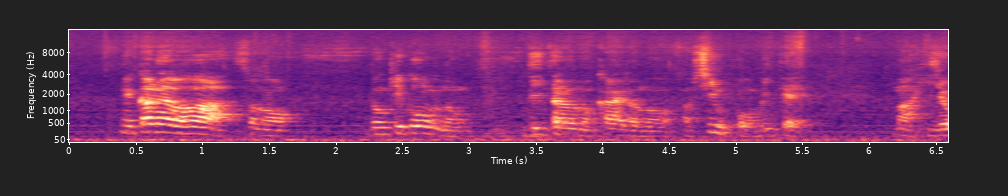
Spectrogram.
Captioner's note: speaking in foreign language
